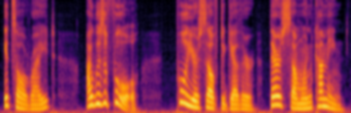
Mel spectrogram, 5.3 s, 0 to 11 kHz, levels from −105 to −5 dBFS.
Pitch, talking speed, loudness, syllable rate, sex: 180 Hz, 125 wpm, -18 LUFS, 5.2 syllables/s, female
